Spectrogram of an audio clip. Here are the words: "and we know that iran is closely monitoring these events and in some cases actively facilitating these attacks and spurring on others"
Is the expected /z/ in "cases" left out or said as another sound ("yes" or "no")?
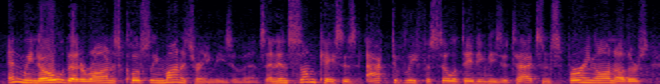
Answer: no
